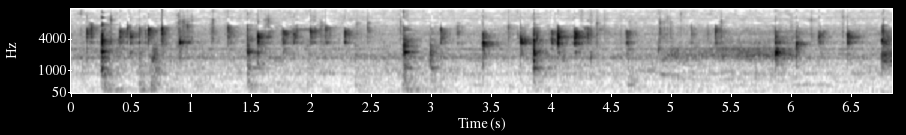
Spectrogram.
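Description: Egg-coated minced-meat koftas frying in hot ghee, crackling with irregular sharp pops and spits over a faint steady sizzle.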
